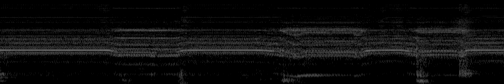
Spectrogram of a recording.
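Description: The hydraulic motor of a WAVE-RC EC160E RC hydraulic excavator runs with a steady high electric whine, its pitch dipping and rising as the load shifts, accompanied by a few low knocks, with no talking.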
